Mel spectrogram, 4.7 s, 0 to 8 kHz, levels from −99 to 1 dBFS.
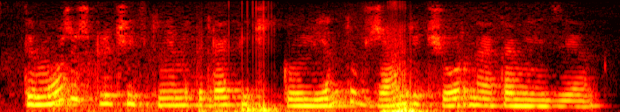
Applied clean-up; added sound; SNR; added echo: neural mask model Resemble Enhance denoiser.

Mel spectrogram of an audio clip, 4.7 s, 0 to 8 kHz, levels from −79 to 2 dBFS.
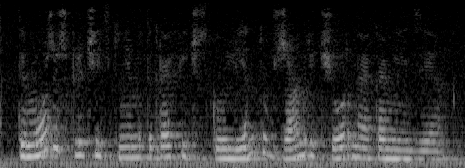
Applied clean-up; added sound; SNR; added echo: none; none; none; none.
